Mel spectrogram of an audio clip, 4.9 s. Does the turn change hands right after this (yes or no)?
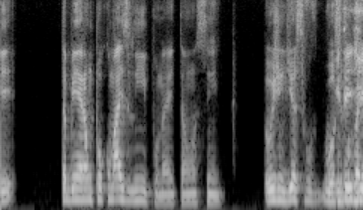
yes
